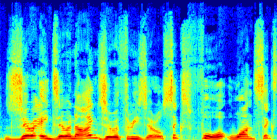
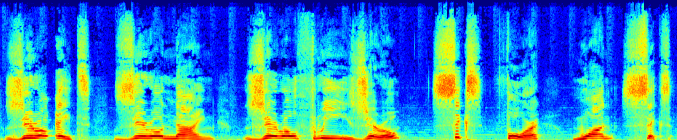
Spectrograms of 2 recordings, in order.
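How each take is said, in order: First: The number is read fast. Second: The number is read slowly.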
